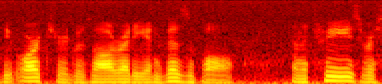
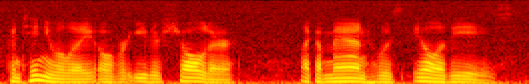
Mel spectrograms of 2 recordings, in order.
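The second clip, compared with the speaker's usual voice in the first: plain reading voice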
